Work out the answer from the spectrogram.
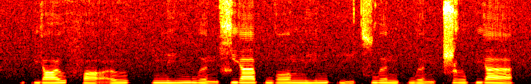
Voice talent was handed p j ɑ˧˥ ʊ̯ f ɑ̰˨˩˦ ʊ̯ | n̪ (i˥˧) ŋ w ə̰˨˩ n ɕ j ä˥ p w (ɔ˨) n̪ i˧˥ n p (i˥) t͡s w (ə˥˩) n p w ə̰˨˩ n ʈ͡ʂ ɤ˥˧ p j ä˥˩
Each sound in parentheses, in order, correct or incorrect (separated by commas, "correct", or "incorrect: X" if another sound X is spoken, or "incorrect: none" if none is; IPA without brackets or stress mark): incorrect: i˧˥, incorrect: ɔ˧˥, incorrect: ḭ˨˩, correct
